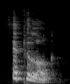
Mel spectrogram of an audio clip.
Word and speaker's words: epilogue: Words that end G-U-E or L-O-G-U-E, in those cases, the U is silent and it hardens the G. So colleague, league, tongue, catalogue, dialogue, analogue, and indeed, epilogue.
